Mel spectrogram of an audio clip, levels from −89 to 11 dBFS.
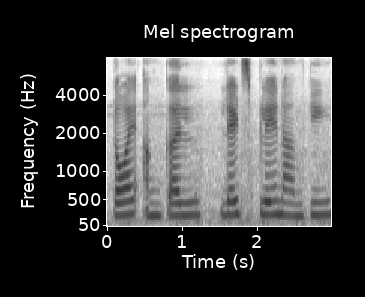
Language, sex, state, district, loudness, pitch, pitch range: Hindi, female, Madhya Pradesh, Bhopal, -17 LUFS, 230 Hz, 220-235 Hz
